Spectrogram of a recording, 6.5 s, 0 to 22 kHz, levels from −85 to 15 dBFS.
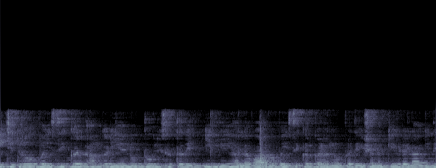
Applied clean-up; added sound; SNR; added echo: none; Fireworks; 11 dB; reverberation time 1.0 s.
